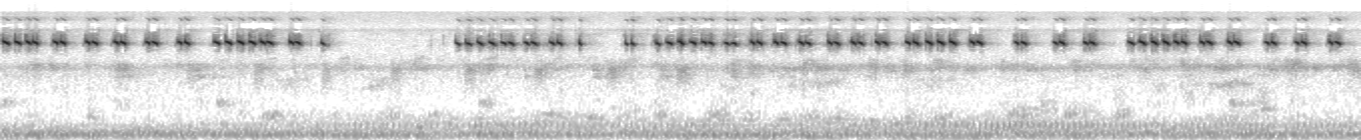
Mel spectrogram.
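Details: Crickets in rice paddies of a rural village, giving shrill pulsed chirps in quick regular trains, a short silence near two seconds, then steady repeated bursts; soft low hum underneath.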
